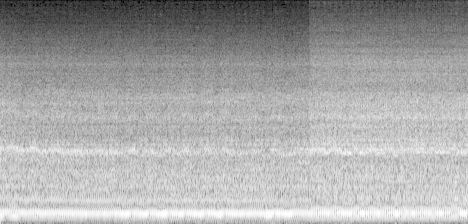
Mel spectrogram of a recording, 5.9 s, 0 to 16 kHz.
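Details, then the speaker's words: Second Triumph Tiger 800 Sport after first service, compared for cam noise: steady even idle with smooth low throb, no knocks, ticks or uneven beats; judged the same as the other bike, normal idle. "But I think it's perfectly normal. >> I think they're both the same."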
